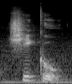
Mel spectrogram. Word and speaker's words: ciku: But what I have is a fruit called ciku. Ciku. That's spelled C-I-K-U.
